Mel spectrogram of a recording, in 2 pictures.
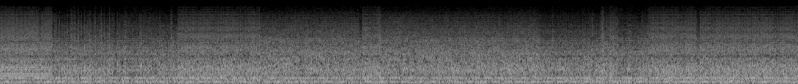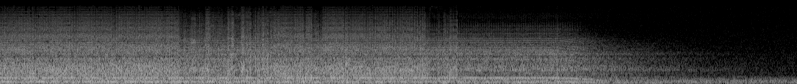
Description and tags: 003 - CPU Off.L
This is the noise of my PC AMD FX6300 while off sequence.
machine, noise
